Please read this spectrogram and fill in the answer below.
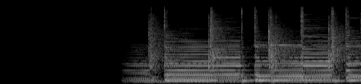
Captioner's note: applause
